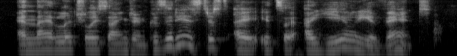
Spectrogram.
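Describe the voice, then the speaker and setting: Speaking with an Australian accent, a woman talks at a fairly low pitch. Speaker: online stream panel host. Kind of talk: casual chat reacting to a video. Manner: animated.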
